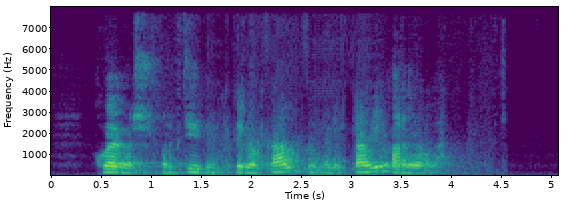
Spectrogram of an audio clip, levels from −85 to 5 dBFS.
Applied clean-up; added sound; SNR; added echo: neural separator model SepFormer DNS4.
